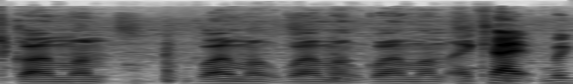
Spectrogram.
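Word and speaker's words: Grosmont: It's Gromont. Gromont, Gromont, Gromont. Okay, we're going with Gromont. But yeah, no, I was firmly in the Grosemont camp.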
